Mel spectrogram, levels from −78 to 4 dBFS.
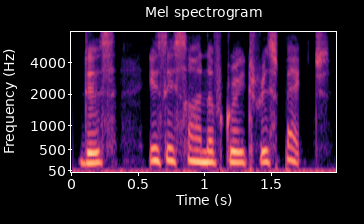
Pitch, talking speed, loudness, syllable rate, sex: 235 Hz, 210 wpm, -17 LUFS, 4.9 syllables/s, female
